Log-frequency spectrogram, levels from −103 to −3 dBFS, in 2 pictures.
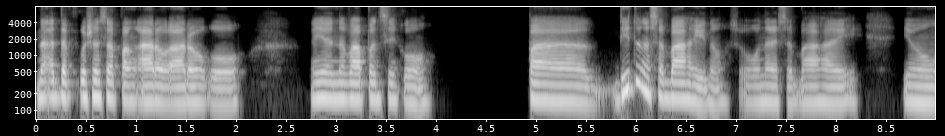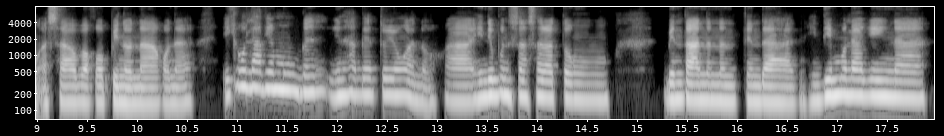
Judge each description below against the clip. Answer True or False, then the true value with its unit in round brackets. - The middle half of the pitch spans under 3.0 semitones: False (3.6 semitones)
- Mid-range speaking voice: True (150 Hz)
